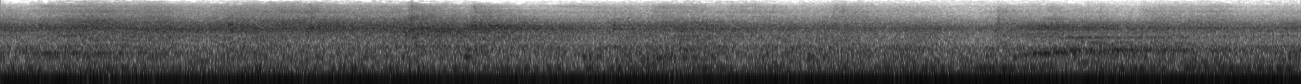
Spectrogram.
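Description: A loud steady hum fills a large echoing rink.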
